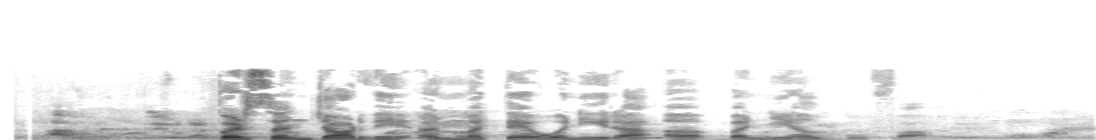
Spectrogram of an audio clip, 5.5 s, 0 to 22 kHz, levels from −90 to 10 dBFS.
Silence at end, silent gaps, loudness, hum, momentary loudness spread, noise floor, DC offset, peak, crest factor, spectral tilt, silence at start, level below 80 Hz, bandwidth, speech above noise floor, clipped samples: 0.2 s; none; -24 LUFS; none; 22 LU; -51 dBFS; under 0.1%; -4 dBFS; 22 dB; -3 dB/octave; 0.2 s; -84 dBFS; 11.5 kHz; 26 dB; under 0.1%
